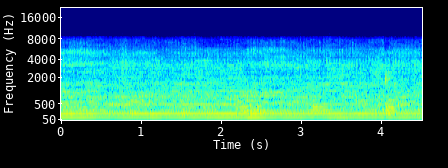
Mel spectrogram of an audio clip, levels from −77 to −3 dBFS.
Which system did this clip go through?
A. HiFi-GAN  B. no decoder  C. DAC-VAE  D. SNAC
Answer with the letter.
D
